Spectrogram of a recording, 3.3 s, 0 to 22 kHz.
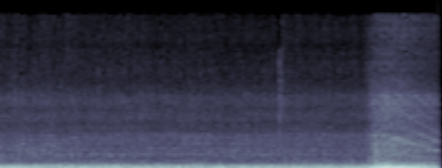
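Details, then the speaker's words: Honda VFR 750F V4 motorcycle, warm engine after reassembly: a smooth idle, then a clean rise in pitch as the throttle is blipped, with no metallic rattle and no smoke; healthy. "Газуем. Дыма нет. Все отлично."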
